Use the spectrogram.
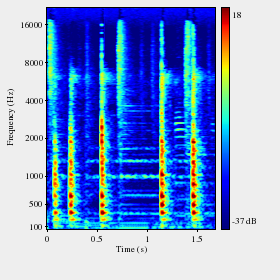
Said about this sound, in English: there's someone knocking on your fucking door. Wake up!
